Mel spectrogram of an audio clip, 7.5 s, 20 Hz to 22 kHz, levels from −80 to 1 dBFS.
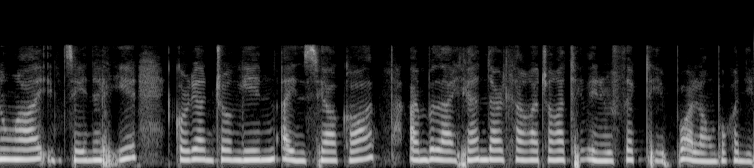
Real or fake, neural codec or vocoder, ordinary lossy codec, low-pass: fake; codec, 16 kHz, 4 kbps, X-Codec, WavLM features, trained on Multilingual LibriSpeech; MP3, 64 kbps; 7.2 kHz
